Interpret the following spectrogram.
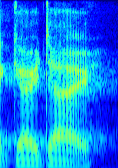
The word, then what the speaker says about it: Godot: incremental reload mag Mount equals current weapon slot minus plus one only way pronounce gdau is yeah go do yeah I agree bit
